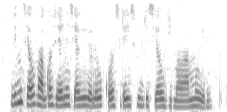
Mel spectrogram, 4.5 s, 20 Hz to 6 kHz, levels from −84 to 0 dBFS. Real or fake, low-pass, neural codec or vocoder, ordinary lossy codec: real; 5.4 kHz; none; none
